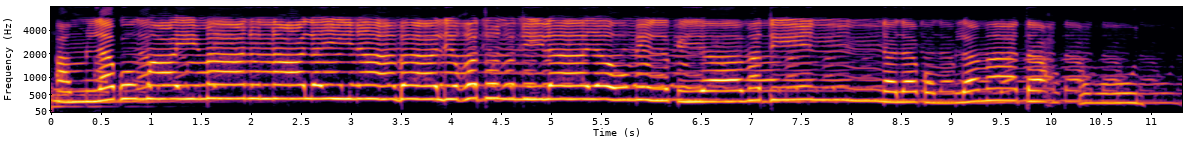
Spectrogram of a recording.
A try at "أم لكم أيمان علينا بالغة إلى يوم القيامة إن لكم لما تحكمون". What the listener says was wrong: ماشاءاللہ اچھے انداز سے کوشش کی مگر کہیں کہیں کاف جو ہے نا کاف قوف کی طرف تھوڑا سا پر کی طرف مائل ہوتا ہے آپ نے مائل نہیں کرنا ٹھیک ہے باریک رکھنا ہے ٹھیک ہے اور چیزوں پر بھی تھوڑی محنت کریں اب بڑھیں گے ہمارے امیر حمزہ بھائی کی طرف امیر حمزہ بھائی تیار ہے اعوذ باللہ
